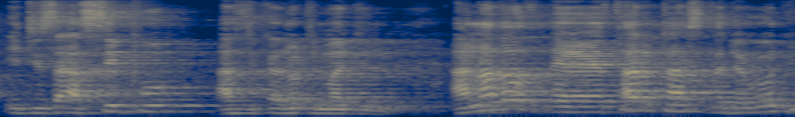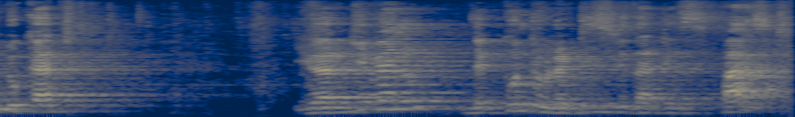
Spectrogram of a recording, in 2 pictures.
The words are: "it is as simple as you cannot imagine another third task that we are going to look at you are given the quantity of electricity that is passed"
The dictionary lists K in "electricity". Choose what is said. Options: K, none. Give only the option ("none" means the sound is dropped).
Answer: none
